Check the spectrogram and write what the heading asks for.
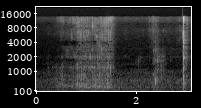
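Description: A short stream of hot water splashes into a tea cup for about a second, followed by two small sharp clinks, fairly quiet, with no one talking.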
